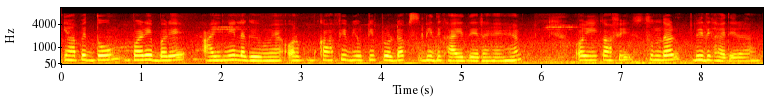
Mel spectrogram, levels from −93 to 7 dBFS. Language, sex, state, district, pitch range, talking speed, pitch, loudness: Hindi, female, Bihar, Katihar, 230-260 Hz, 180 wpm, 250 Hz, -15 LUFS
